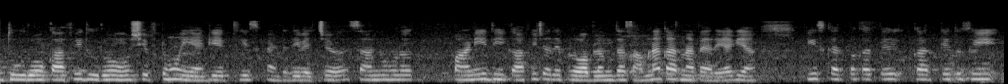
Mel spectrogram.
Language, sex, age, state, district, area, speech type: Punjabi, female, 18-30, Punjab, Muktsar, rural, spontaneous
